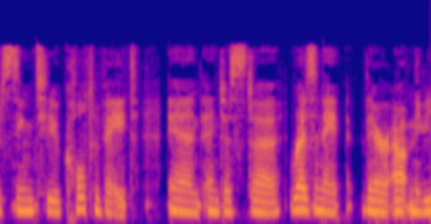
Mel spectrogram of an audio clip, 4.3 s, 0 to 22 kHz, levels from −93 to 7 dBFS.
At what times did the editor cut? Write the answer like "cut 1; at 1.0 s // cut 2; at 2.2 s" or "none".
cut 1; at 1.6 s // cut 2; at 2.9 s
